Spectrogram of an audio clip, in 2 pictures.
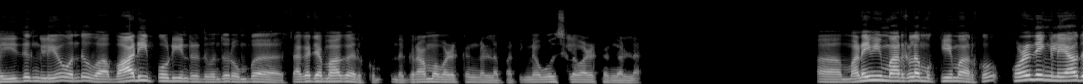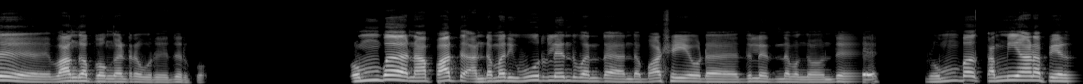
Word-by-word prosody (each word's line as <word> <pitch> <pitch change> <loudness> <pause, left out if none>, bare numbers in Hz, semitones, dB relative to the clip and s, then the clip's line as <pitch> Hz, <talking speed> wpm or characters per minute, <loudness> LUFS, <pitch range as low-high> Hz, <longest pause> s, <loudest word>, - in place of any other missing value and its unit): இதுங்களயோ 155 0 -2
வந்து 170 +3 -4
வ - - +3 0.2
வாடி 180 +5 +6
போடின்றது 145 -5 -2
வந்து 135 +4 -4
ரொம்ப 120 +2 -5 0.4
சகஜமாக 140 +2 0
இருக்கும். 105 +1 -12
இந்த 105 -2 -9
கிராம 120 +1 -2
வழக்கங்கள்ல 110 -3 -6
பார்த்தீங்கன்னா, 110 +3 -8
ஒரு 120 - -3
சில 120 -1 -6
வழக்கங்கள்ல. 100 -4 -7 1.8
ஆ, - - -3 0.3
மனைவிமார்கள 175 +1 +4
முக்கியமா 155 +1 -1
இருக்கும். 155 - -6 0.2
குழந்தைகளையாவது 195 -2 +5 0.5
வாங்க 160 +2 +4
போங்கன்ற 130 -2 -2
ஒரு 110 0 -7
இது 120 +2 -6
இருக்கும். 105 +1 -14 1.5
ரொம்ப, 195 +6 +2 0.3
நான் 160 0 +2
பார்த்து 170 -1 +4
அந்த 135 +2 -2
மாரி 170 -1 +1 0.2
ஊர்லேருந்து 180 -2 -2
வந்த 150 -1 -5 0.2
அந்த 125 0 -5
பாஷையோட 150 -2 -1 0.3
இதில 135 +2 -4
இருந்தவங்க 120 -1 -6
வந்து 115 +4 -4 0.9
ரொம்ப 170 +8 -5 0.3
கம்மியான 190 +3 +3
பேர் 155 -2 +2
145 Hz, 115 wpm, -23 LUFS, 120-170 Hz, 1.8 s, வாடி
